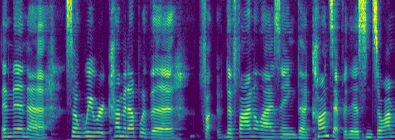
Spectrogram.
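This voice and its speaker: A woman speaks with a Southern US accent. The recording is very clean, with a silent background. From Georgia, US South. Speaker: restaurant chef and owner.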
